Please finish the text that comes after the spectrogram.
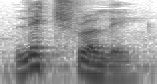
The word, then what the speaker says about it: literally: Literally, that is a tough one because litra, got the r. Literally. 3 syllables.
